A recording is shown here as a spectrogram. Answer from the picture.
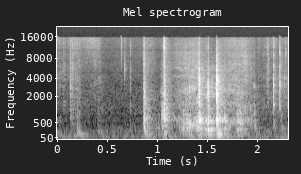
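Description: A sharp click just before a second in, then a short scraping rustle with small clicks: a plastic embossing folder holding a window sheet being handled and slid onto a Big Shot die-cutting machine's platform.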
